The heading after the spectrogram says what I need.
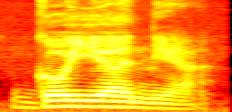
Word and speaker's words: Goiânia: So let's break it down into the three syllables. Goi, nya. Goiânia.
